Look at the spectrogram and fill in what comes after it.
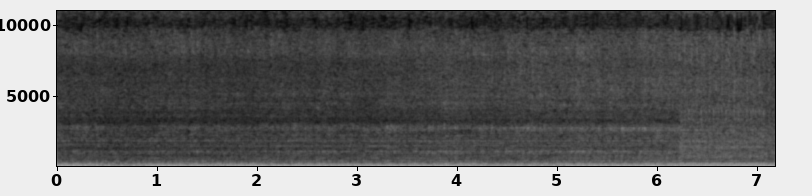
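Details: Nissan R32 RB20 straight-six, first start in 3 years, open downpipe with no exhaust: loud burble with even firing and a blip of revs near the end; engine sounds healthy, just loud; normal idle and revving.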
